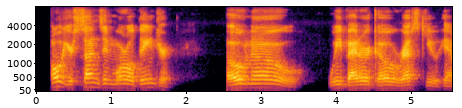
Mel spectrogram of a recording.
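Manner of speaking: zero-feeling, emotionless cartoon-style line reading. Mocking a cartoon dad's reaction to his son's danger: imitating an emotionless cartoon dad. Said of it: "there's no emotion".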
